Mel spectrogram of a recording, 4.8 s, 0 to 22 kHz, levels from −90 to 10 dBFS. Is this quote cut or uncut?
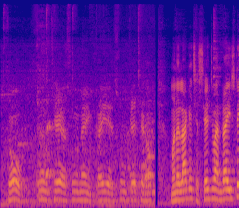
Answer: cut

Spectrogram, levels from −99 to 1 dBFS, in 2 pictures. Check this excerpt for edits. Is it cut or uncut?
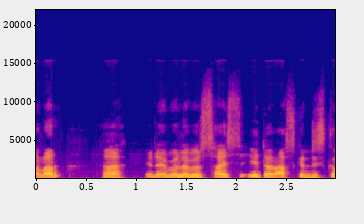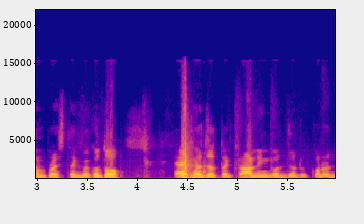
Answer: cut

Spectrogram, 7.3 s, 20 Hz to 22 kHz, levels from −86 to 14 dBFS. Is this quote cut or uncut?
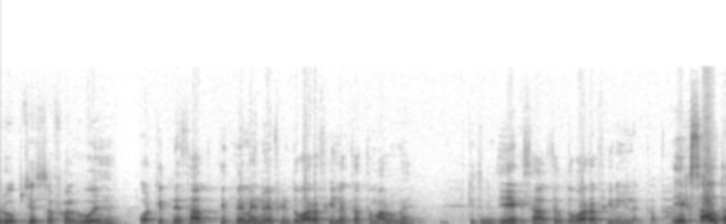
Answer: cut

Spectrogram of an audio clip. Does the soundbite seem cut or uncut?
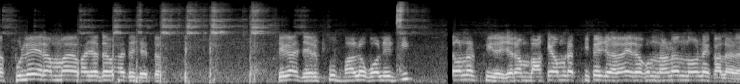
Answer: cut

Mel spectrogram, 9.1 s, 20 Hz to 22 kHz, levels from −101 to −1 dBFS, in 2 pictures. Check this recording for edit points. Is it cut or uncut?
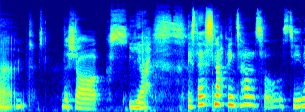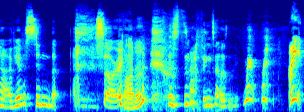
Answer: uncut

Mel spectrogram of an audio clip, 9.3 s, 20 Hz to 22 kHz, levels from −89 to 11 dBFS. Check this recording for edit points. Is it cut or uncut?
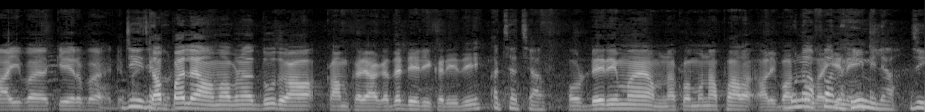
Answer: cut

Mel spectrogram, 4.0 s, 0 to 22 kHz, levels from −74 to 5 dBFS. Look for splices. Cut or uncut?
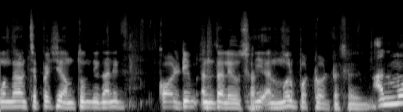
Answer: cut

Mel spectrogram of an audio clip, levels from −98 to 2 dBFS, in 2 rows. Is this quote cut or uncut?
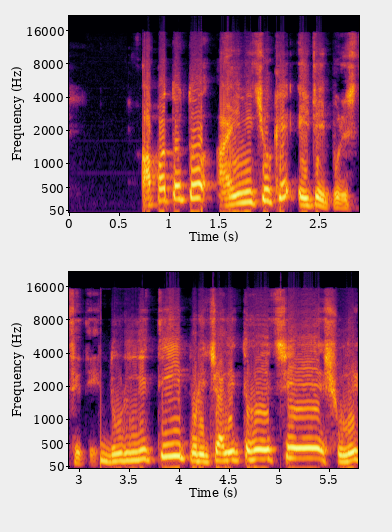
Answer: cut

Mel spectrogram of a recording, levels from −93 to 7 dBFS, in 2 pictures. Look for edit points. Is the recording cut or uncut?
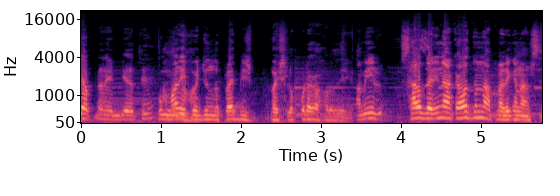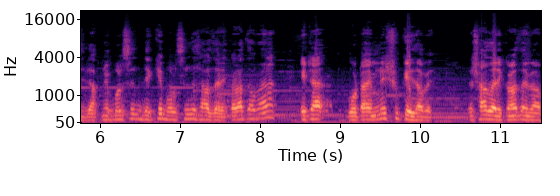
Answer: cut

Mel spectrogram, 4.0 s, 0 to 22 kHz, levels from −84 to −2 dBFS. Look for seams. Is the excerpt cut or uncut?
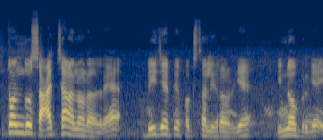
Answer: uncut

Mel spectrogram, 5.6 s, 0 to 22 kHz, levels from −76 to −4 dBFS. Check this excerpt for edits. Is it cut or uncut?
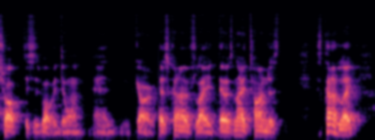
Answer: cut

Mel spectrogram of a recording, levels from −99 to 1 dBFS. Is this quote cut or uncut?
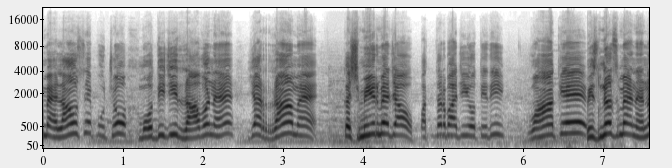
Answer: cut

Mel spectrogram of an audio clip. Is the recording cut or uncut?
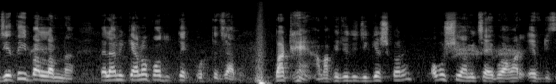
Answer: cut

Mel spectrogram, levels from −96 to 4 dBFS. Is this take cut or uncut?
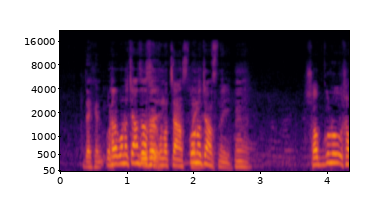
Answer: uncut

